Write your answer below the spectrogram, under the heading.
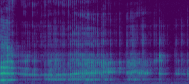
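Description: One long, drawn-out belch with a rough, gurgling tone. A voluntary burp made as part of a burping contest.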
